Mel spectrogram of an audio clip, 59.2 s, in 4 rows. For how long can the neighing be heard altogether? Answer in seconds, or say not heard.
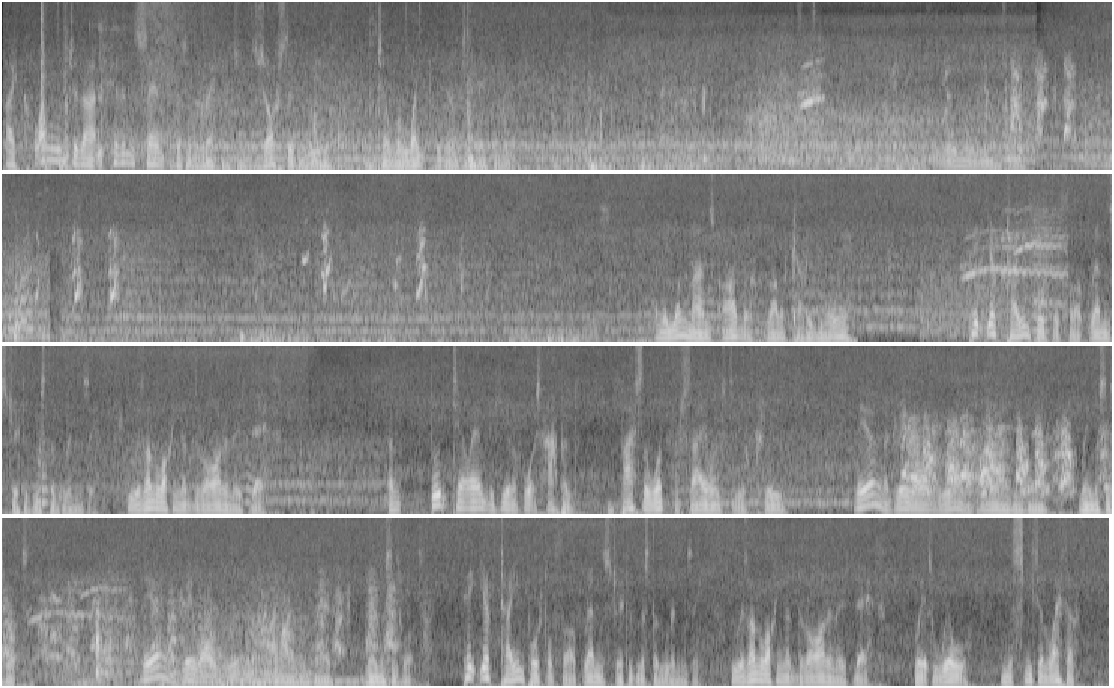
5 s.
